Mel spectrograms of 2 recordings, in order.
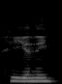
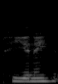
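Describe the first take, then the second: First: The word is said with three syllables. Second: The same.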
